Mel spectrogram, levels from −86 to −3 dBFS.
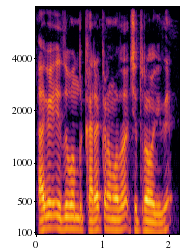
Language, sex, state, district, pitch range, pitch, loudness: Kannada, male, Karnataka, Koppal, 130-150 Hz, 140 Hz, -16 LUFS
